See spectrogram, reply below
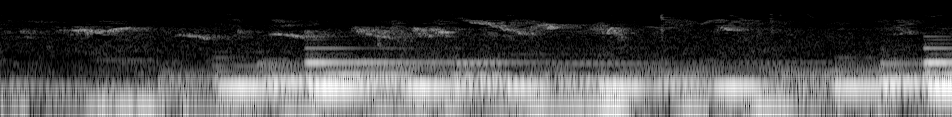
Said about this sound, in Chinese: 偶尔出门取快递，经过小区花园，偶尔会听见鸟叫。是的，鸟叫，各种各样的鸟叫，在我们未看见的地方，春天已经来了。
